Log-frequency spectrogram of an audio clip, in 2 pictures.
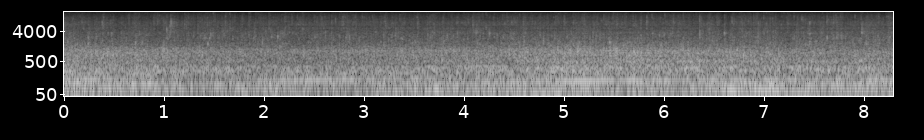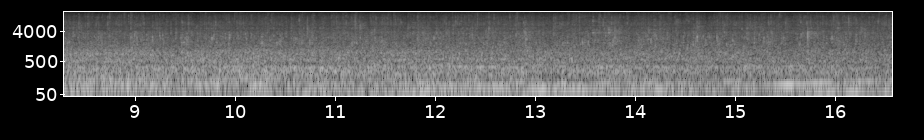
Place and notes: Artesian well - Artesian Well
A artesian Well in the Heart of Ulm. Recorded with a tascam dr680 und a nt4
12 July 2012, ~12:00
